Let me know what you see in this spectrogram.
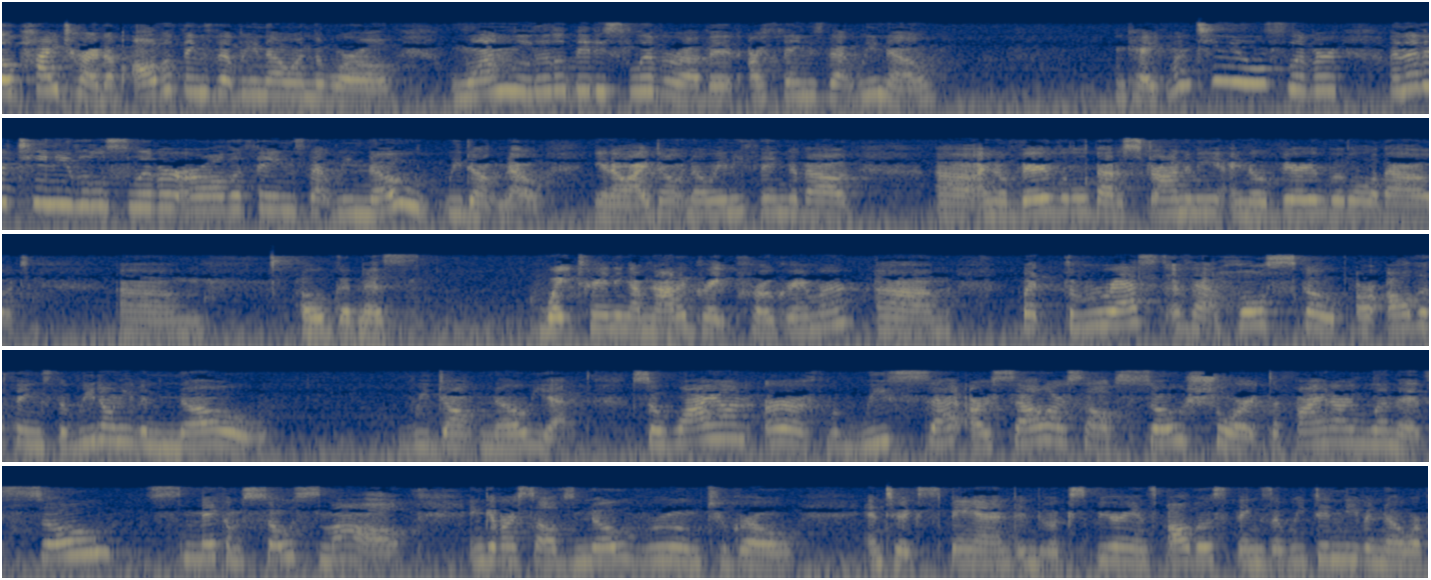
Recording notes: Today’s episode is another live Periscope recording, so please excuse some of the poor sound quality.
